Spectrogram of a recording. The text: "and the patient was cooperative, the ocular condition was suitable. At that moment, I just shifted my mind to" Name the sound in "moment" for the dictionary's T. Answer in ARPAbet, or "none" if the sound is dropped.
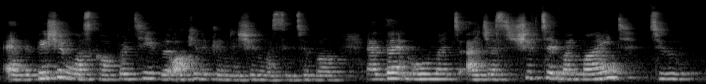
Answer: T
